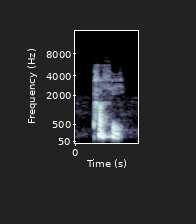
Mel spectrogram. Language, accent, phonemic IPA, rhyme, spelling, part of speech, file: English, Southern England, /ˈpʌfi/, -ʌfi, puffy, adjective, LL-Q1860 (eng)-puffy.wav
- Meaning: 1. Swollen or inflated in shape, as if filled with air; pillow-like 2. Coming or exhaling in puffs 3. Speaking or writing in an exaggeratedly eloquent and self-important manner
